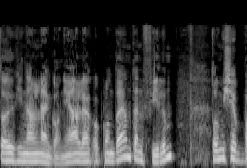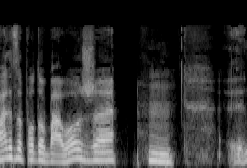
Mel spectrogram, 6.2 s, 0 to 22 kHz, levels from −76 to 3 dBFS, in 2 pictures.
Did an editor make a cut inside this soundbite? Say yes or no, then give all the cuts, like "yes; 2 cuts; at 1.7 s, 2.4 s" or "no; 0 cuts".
yes; 1 cut; at 2.6 s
